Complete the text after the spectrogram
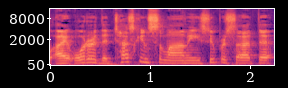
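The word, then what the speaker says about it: soppressata: But how do you pronounce it, Stas? How's the actual Italian thing? – Supersata. – Supersata. Oh, supersata.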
